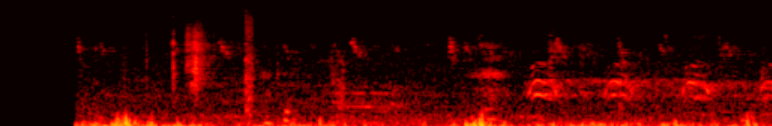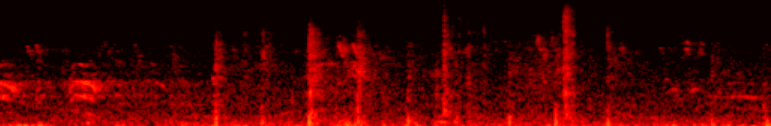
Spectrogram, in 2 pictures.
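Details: Shih Tzu growling during stick tug-of-war play in a park: deep, gravelly rumbles in uneven bursts, strongest in the first three seconds, then softer grumbling with faint voices and rustling in the background.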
